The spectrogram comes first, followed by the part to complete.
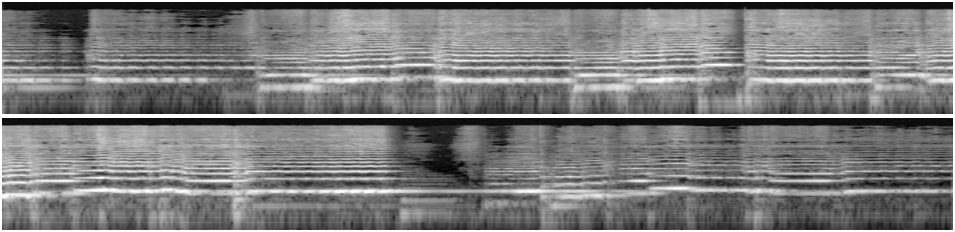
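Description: Solo double bass played with the bow: a line of sustained, connected notes, mostly high in the instrument's range. The playing drops away briefly about fourteen seconds in, then picks up again.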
